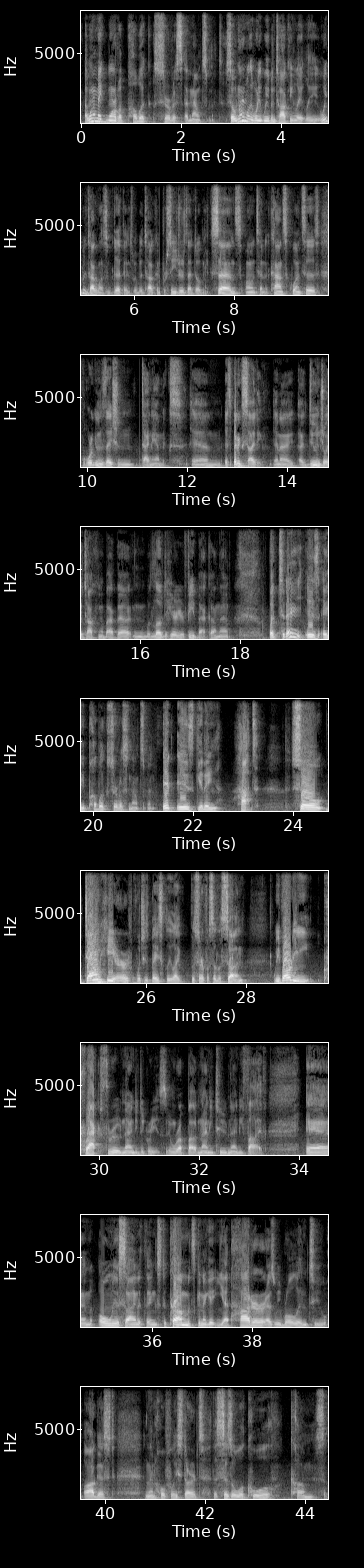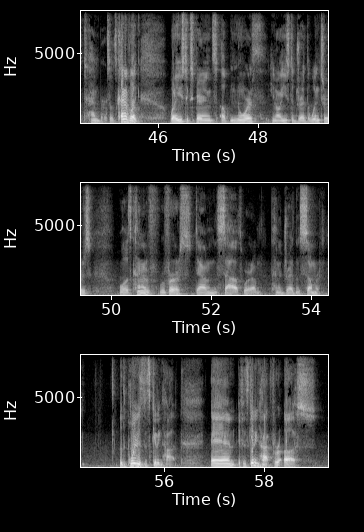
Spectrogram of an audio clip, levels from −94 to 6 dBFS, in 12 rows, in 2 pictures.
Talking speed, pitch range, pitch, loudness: 175 wpm, 90-110 Hz, 100 Hz, -14 LUFS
